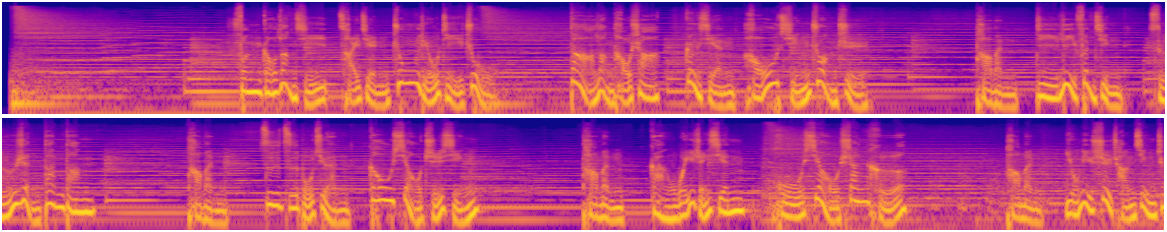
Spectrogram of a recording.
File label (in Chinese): 男 颁奖 大气有感情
